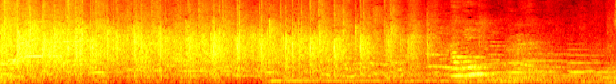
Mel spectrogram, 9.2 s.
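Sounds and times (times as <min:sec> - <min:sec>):
church congregation applauding to acclaim Jesus: 0:00.0 - 0:07.4.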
